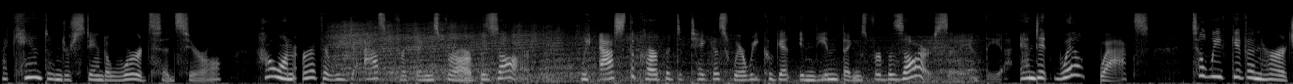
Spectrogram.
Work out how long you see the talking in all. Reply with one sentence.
You can hear the talking for 13 seconds altogether.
